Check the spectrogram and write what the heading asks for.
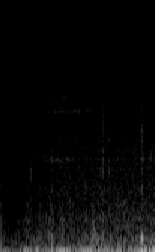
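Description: Wind rumbling on the microphone, with a few faint ticks and one sharp click near the end.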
